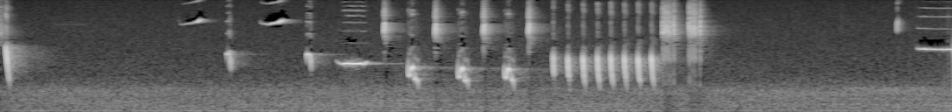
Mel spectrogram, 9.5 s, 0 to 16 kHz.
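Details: At 01:23 on a May night in Kiili parish, a thrush nightingale sings from 4–5 metres: scattered high whistles and chips building into a rapid run of hard clicking notes, a brief high burst, then quiet and a final whistle.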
